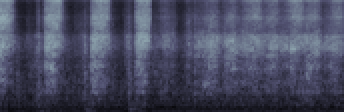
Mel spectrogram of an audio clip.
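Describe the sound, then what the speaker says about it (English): A microfibre cloth or kitchen roll rubs over ink-covered embossed card, giving soft, close, rhythmic swishing strokes in quick succession that blend into a steadier rub, with no talking. "you can take a microfibre cloth or some kitchen roll"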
